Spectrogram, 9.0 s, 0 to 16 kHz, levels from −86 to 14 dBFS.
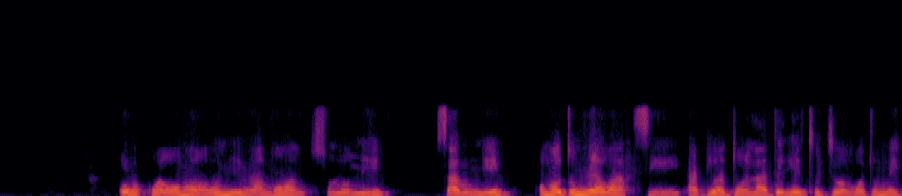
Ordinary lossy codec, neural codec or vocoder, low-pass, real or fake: none; codec, 16 kHz, 1 kbps, FreqCodec, smaller model; 7.2 kHz; fake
